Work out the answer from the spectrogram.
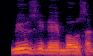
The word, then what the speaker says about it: Musée des Beaux-Arts: Musée de Beaux-Arts, that is the correct way in which that poem will be pronounced, Musée de Beaux-Arts, but written as Musée des Beaux-Arts, right?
